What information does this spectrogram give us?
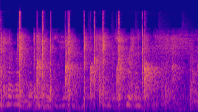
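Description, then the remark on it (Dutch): An audience applauds itself at the close of a live show, with dense, overlapping claps at an even, lively pace, fairly loud and sustained throughout, with a few sharper individual claps standing out. “Ja, applausje voor het publiek, even iets.”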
